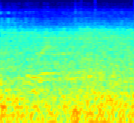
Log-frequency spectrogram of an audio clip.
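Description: Busy city street ambience: a steady traffic rumble with faint voices in the background.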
